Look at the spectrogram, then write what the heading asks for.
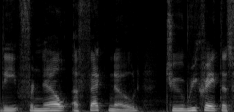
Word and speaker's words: Fresnel: and E L and don't forget the silent s it's French select the Fornell effect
